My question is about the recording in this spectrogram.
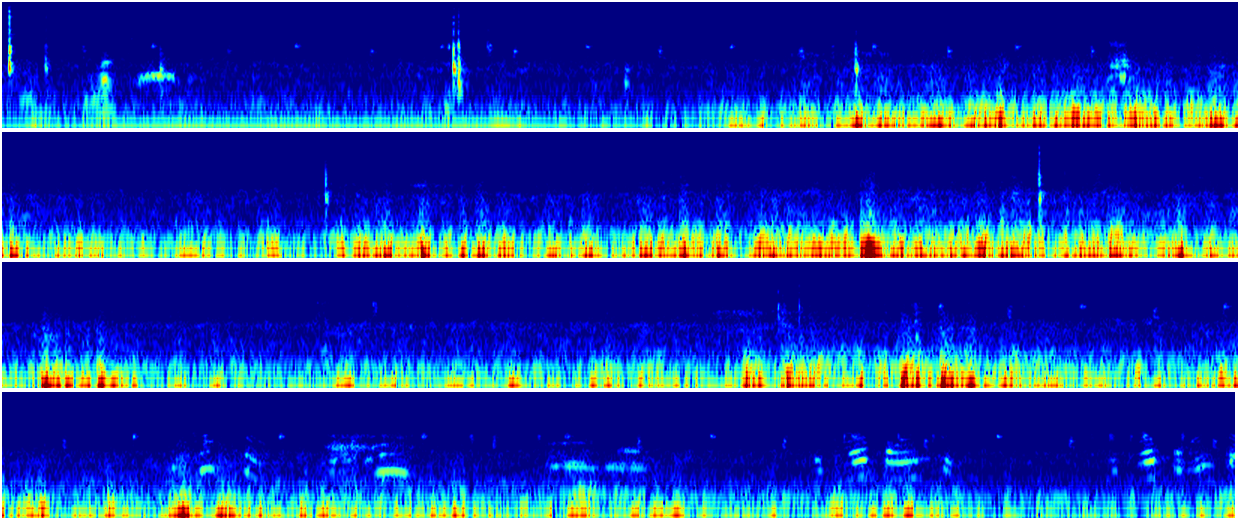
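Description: A low, uneven rumble that swells and fades in gusts, with a few sharp clicks and faint voices near the end.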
